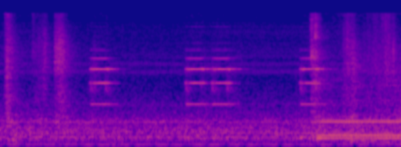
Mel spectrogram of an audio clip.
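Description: A microwave beeps as its buttons are pressed.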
